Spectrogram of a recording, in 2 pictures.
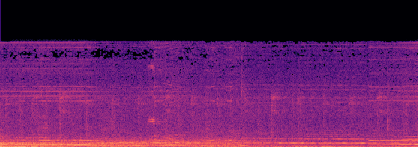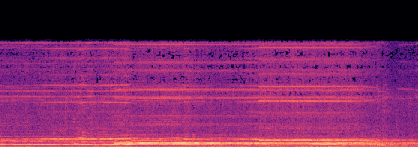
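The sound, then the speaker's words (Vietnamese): A mighty howl said to shake the mountains: long wavering tones with several overlapping pitches that glide up and down, sustained and moderately loud throughout. “Nhưng cái tiếng hú chấn động cả sơn lâm, khiến cho núi non đều phải run rẩy ấy, hào hùng như thế, oai nghiêm như thế.”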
